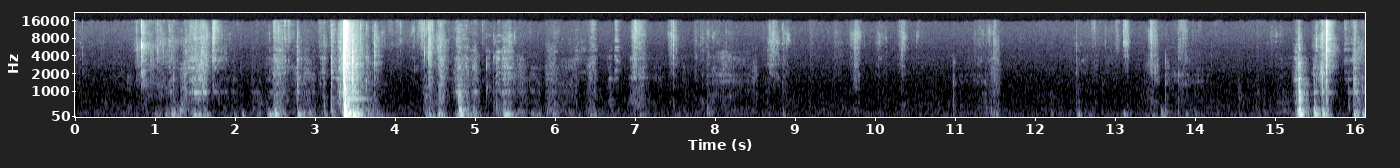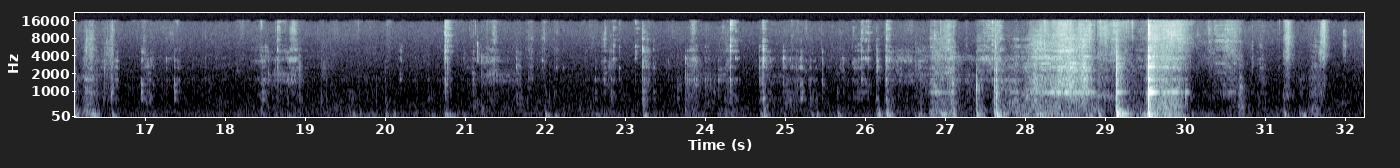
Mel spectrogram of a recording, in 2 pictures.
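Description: Handling sounds on a craft tabletop as a ribbon bow is tied: a sharp knock about three seconds in and another around fifteen seconds, then a stretch of rustling and small knocks near the end, with long quiet gaps between.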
